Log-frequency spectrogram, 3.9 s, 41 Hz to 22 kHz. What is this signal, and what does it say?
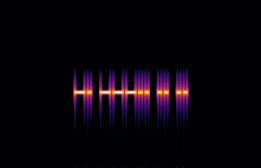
Morse code, heard as a keyed tone, about 25 wpm, 700 Hz. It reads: N8II
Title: Easy Call Signs Repeated 2x - 25wpm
